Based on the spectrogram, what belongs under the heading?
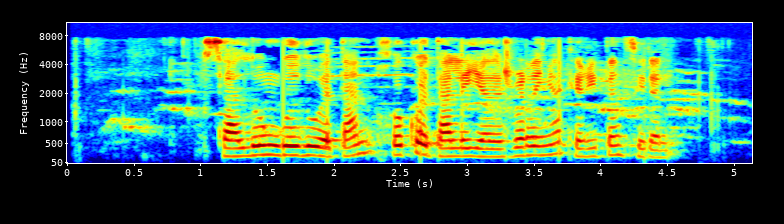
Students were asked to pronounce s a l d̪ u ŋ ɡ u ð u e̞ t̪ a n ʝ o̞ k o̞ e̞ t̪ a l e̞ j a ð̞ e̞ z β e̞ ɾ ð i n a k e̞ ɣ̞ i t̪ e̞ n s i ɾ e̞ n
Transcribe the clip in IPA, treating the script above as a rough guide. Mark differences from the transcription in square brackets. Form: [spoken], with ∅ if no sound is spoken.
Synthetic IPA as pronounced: s a l d̪ u ŋ ɡ u ð u e̞ t̪ a n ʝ o̞ k o̞ e̞ t̪ a l e̞ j a ð̞ e̞ z β e̞ ɾ ð i [ɲ] a k e̞ ɣ̞ i t̪ e̞ n s i ɾ e̞ n

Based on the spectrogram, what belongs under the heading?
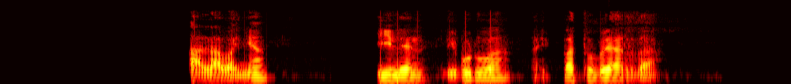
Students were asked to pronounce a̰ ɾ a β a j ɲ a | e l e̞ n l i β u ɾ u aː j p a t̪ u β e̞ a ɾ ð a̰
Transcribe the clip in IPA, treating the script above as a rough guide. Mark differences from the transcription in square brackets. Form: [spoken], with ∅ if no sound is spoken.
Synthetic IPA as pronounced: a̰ [l] a β a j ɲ a | [i] l e̞ n l i β u ɾ u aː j p a t̪ u β e̞ a ɾ ð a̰

